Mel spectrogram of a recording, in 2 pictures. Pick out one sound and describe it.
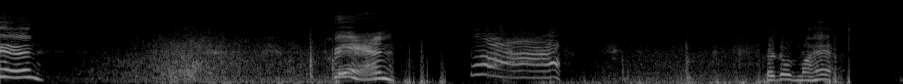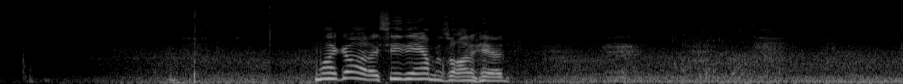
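Water laps gently against a kayak.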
